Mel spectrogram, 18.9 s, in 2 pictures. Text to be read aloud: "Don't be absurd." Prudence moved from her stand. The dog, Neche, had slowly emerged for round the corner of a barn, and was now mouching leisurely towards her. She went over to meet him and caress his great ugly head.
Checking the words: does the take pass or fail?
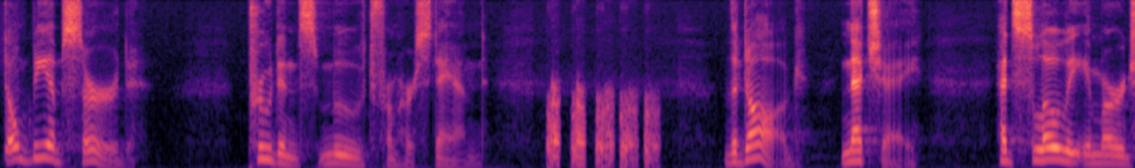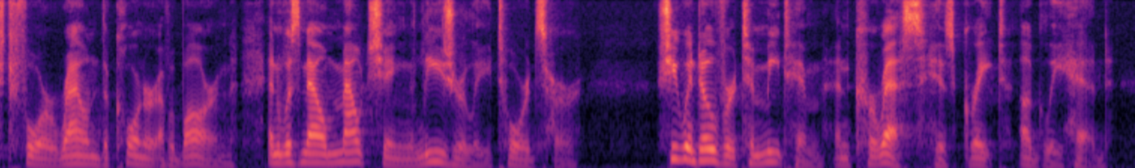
pass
